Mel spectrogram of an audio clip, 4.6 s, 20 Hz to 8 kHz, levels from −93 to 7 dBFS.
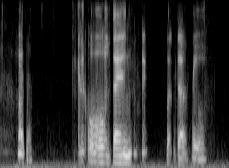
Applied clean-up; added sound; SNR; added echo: neural diffusion model UNIVERSE++.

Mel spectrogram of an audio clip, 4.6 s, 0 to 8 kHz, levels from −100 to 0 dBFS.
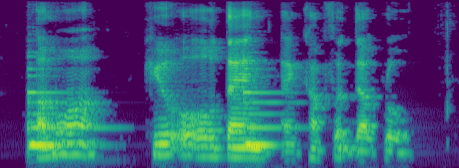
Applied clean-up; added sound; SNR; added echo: classical method spectral subtraction.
